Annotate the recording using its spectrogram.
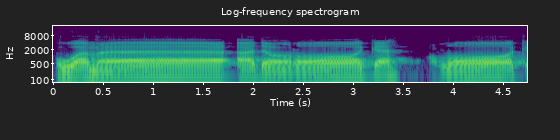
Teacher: را کو پر پڑھیں گے، کاف کو جلدی ادا کریں گے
